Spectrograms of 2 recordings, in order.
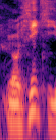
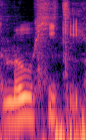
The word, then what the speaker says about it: Muhiki: Mohiki, that's how you say it. Thank you very much. It is Tiki, but it's Moo. And take out the T sound, so it's Muhiki.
